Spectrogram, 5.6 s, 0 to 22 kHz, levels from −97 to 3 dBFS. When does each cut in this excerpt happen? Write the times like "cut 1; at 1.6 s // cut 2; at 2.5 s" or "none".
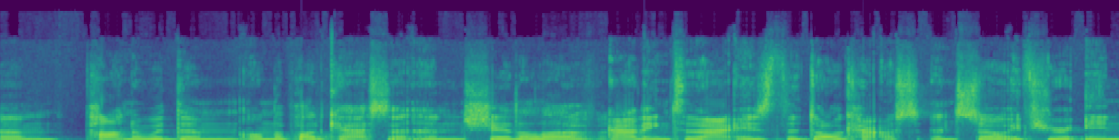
cut 1; at 3.0 s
